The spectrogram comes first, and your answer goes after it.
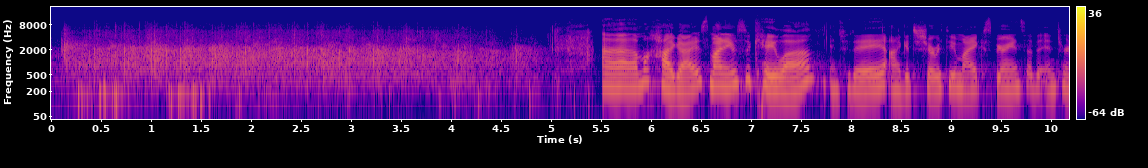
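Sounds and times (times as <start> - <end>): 
audience applause: 0.0 - 5.0
speech: 5.8 - 10.1.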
